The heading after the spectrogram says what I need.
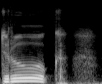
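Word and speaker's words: друг: যে ব্লাস্টের যে গে এটার উচ্চারণ কিন্তু গ এর মত হচ্ছে না এটার উচ্চারণ ক এর মতন আছে দ্রু কেন হচ্ছে এটার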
